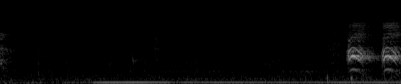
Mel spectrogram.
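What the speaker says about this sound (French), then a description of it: "Et aussi la corneille." A crow caws twice near the end, sharp and fairly close, over a quiet garden background with a low steady hum.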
